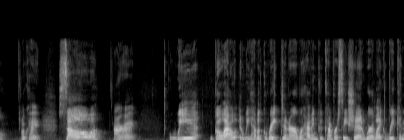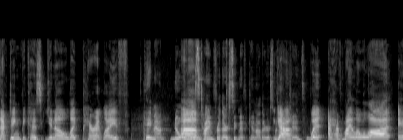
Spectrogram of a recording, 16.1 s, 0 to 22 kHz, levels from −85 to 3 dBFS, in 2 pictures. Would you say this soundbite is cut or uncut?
uncut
